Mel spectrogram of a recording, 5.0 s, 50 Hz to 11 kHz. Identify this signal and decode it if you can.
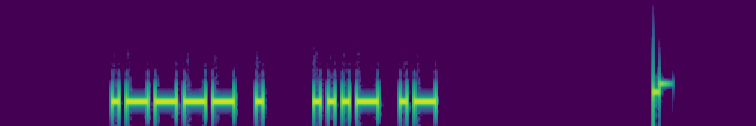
Morse code, heard as a keyed tone, about 25 wpm, 700 Hz. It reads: 1E VA
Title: Field Day Exchanges - 25wpm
